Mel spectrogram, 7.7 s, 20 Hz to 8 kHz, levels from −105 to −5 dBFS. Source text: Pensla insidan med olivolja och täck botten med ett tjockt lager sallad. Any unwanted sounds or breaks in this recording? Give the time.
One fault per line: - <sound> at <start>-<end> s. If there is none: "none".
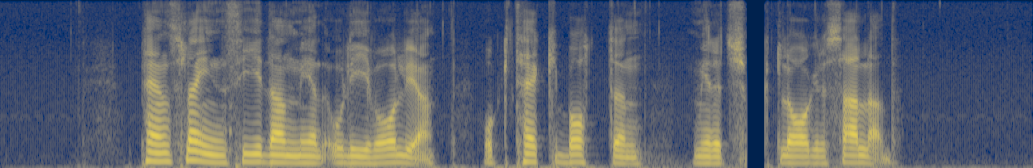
- dropout at 5.6-5.7 s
